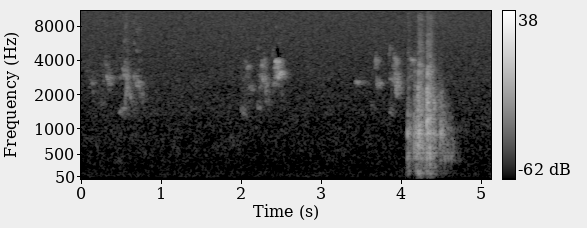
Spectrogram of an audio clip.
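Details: Pet budgerigars that like to sit on a mirror and try to bite it give soft, scratchy warbling chirps in short bursts, followed by a brief rustling flutter.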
